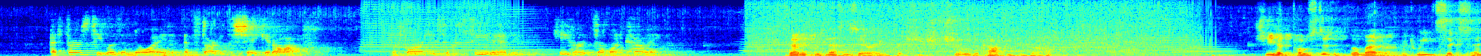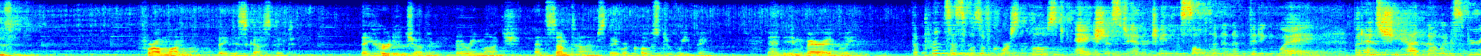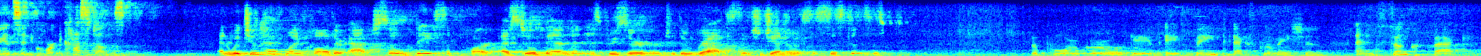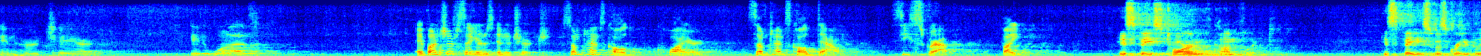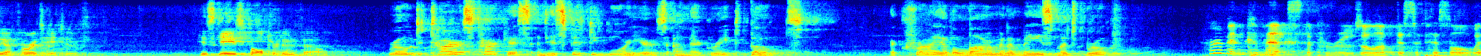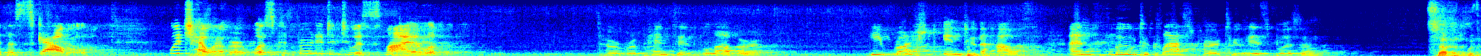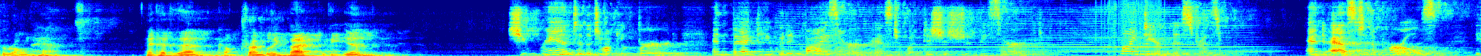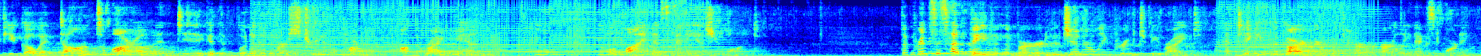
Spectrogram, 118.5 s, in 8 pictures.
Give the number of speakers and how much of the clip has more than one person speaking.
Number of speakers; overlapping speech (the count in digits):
10, no overlap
